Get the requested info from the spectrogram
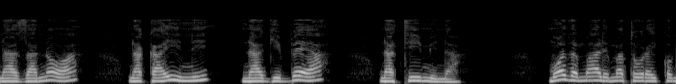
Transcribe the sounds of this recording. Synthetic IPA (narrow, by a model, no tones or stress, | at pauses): nazanɔa | nakaini | naɡibɛa | natimina | mɔðɛmaːɾematoɾaiko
